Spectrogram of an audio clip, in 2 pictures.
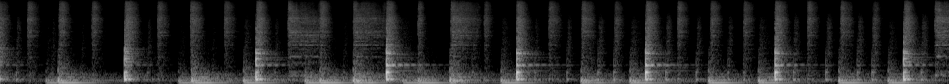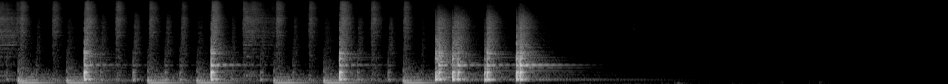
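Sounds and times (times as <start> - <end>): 
Ludwig Supraphonic 5 x 14 snare drum: 0.0 - 15.2.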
